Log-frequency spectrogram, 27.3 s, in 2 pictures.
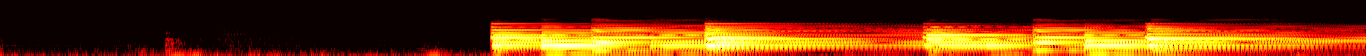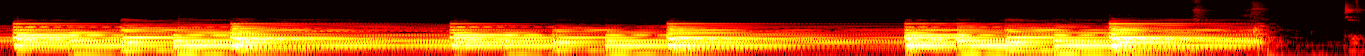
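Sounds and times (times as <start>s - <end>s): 
piano: 4.9s - 26.6s.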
